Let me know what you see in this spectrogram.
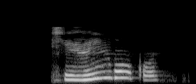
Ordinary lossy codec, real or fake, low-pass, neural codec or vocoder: MP3, 24 kbps; fake; 7.2 kHz; codec, 44.1 kHz, 2.6 kbps, SNAC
